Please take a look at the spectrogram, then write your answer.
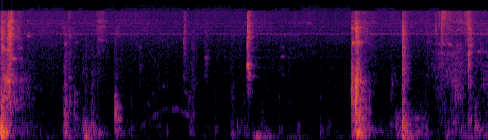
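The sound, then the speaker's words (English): A female dog lets out a soft, rising-and-falling whine, faint and brief, wanting to be let in or out, between several sharp door-like thumps and rattles. No one speaks. “The dog whines. See, now she wants in, she wants out.”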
